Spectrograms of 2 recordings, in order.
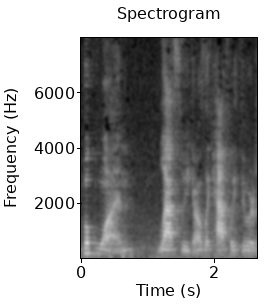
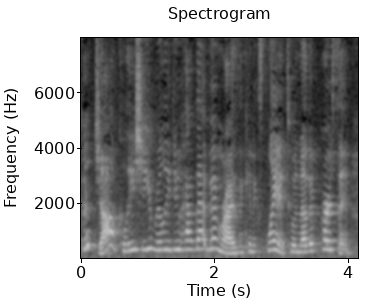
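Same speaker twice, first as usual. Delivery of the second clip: gushing praise; 9 semitones higher, faster than usual. Pretend. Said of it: "That could be really good".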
